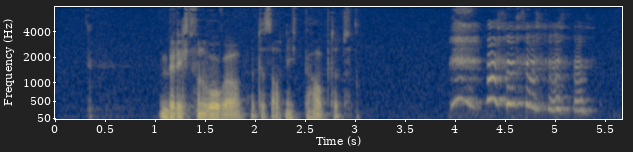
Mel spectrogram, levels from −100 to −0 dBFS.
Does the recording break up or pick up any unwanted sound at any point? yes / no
yes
